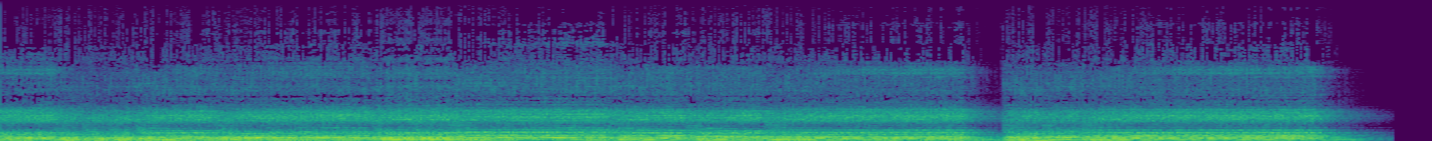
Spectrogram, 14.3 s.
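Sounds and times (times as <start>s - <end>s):
choir singing: 0.0s - 14.0s.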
